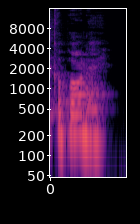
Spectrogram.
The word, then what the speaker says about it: Capone: Right? It's Capone.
